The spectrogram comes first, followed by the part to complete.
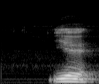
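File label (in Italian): io partannese, Sicilian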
